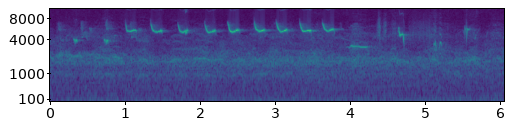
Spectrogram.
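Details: Bluethroat singing: a run of about nine clear, repeated high notes, each a sharp downward-sweeping whistle, spaced roughly three per second, followed by a few scattered buzzy and chirping notes.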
